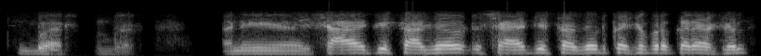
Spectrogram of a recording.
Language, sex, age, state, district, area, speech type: Marathi, male, 18-30, Maharashtra, Jalna, rural, conversation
